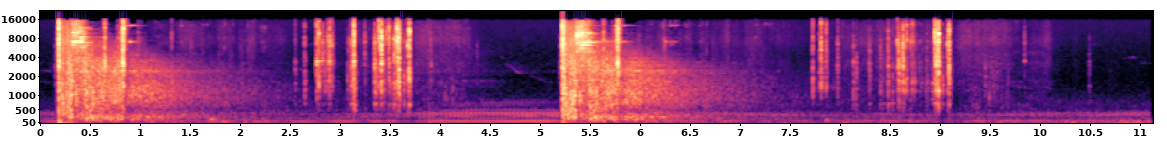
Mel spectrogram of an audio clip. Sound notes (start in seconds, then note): 0.2 gun shot; 2.8 ammo reloading; 5.2 gun shot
